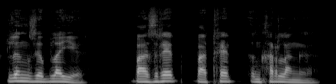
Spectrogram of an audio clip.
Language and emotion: Bodo, neutral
